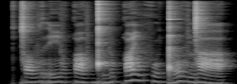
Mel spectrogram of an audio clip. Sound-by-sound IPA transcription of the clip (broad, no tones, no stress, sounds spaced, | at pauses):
ǀ ɔ v r i v qʷ a v ɡ͡ǃ i v qʷ i v f u ɡ͡ǃ o v ŋ͡ǀ a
